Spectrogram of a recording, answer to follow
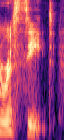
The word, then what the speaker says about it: receipt: For me, it's the P in receipt.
